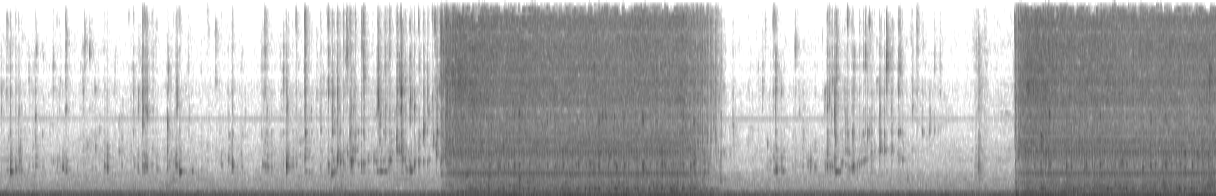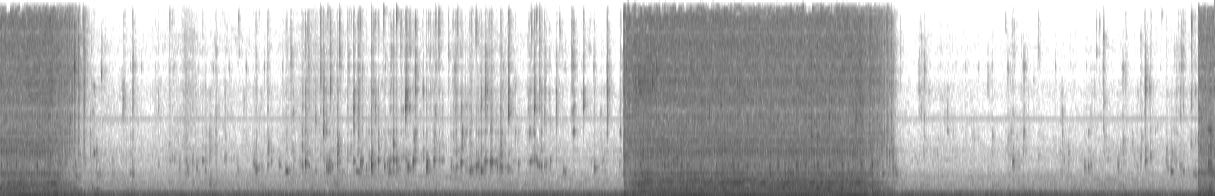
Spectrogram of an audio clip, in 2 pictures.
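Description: Suction pulling a mix of diesel fuel and water through a plugged drain during DIY fuel polishing on a sailboat, heard as three loud gurgling, hissing bursts of a few seconds each over a steady low pump hum.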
